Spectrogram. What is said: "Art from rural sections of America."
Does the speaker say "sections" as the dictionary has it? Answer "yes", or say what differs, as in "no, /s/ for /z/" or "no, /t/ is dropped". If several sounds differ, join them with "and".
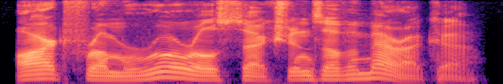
yes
